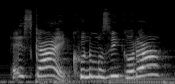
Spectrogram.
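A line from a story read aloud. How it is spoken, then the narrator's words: Woman calling over noise. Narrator (German): rief sie mir über den Lärm hinweg zu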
